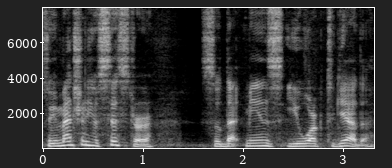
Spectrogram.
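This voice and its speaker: Over noticeable background noise, a fairly high-pitched man speaks at a moderate pace with lively intonation. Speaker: interviewer, English-learning channel host. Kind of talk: interview questions.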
